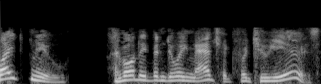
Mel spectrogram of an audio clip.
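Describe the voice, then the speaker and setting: A man puts on a character voice. His pitch is high and swings very widely. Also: moderate pace. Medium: audio drama. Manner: genial, a little flustered.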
